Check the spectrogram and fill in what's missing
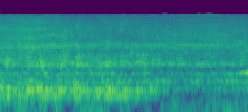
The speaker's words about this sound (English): Well, Headmaster, I call it the flushing toilet.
